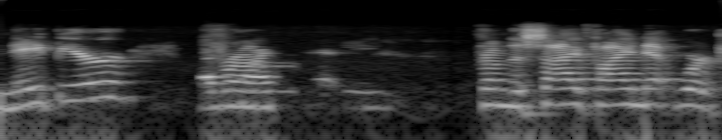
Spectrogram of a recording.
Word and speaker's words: Napier: Is it Napier? Yes. Is that how we say his name? Napier That's from the Sci-Fi Network show Helix.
